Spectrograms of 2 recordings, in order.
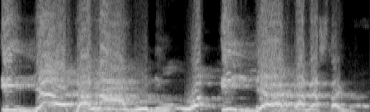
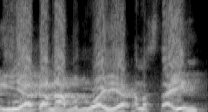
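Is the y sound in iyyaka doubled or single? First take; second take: doubled; single. First: The y sound is held with a sharp jolt. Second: The y sound is short without any jolt. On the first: The speaker calls it right. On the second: The speaker calls it wrong.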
